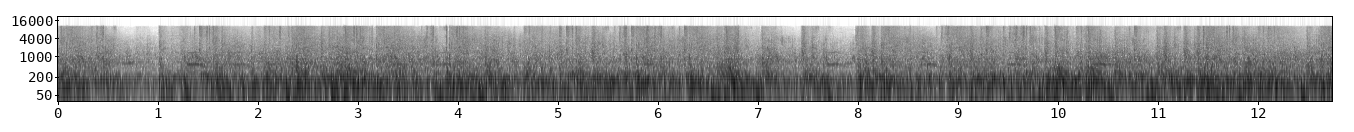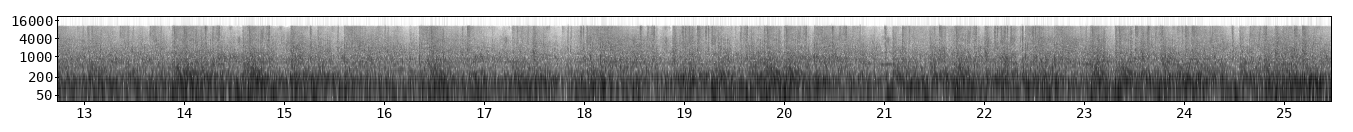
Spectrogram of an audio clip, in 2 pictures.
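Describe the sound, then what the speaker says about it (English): Cannon and gunfire in a Cossacks 3 video game battle: dense, continuous volleys of musket fire and booming artillery that roll on without pause for the whole stretch, loud and crowded, with no clear talk over it. "cannons went inside the enemy troops"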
